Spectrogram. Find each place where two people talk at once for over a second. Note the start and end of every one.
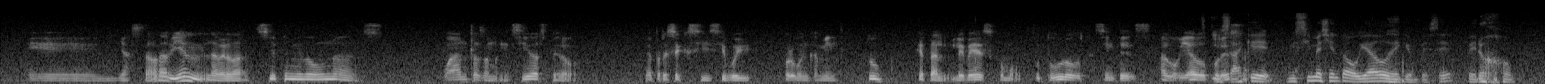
none

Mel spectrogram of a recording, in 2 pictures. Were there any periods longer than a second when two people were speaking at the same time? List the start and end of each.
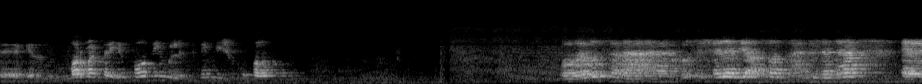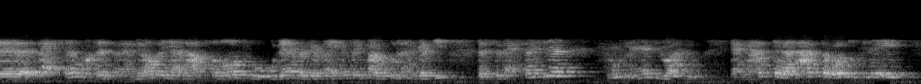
none

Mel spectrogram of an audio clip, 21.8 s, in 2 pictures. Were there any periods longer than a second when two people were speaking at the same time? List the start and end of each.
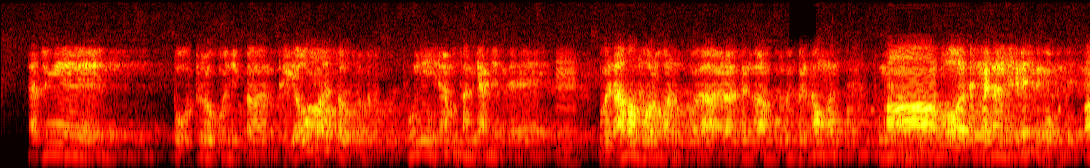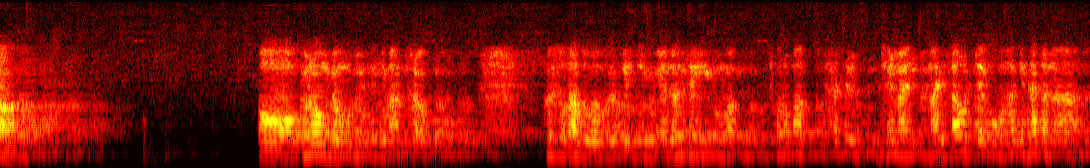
8.8-11.0

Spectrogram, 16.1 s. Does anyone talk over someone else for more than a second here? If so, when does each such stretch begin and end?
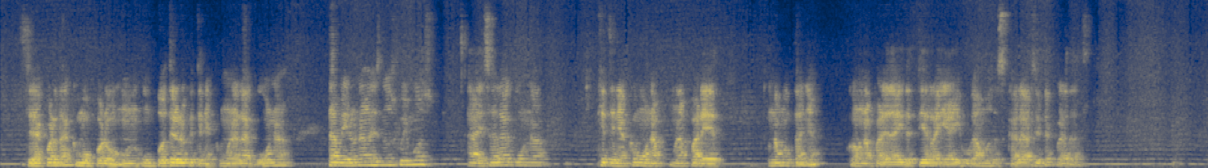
none

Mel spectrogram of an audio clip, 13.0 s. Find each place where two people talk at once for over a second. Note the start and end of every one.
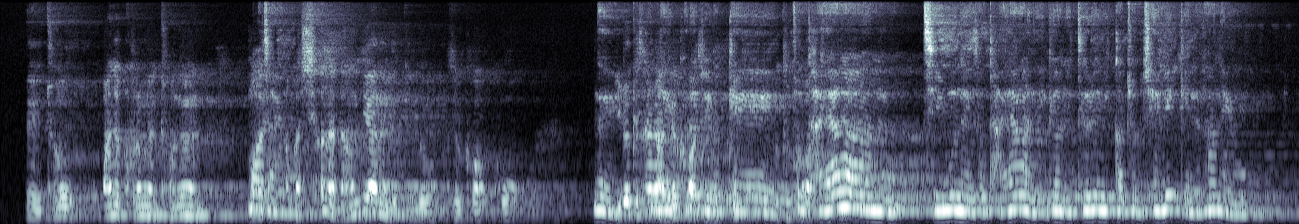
6.2-8.4

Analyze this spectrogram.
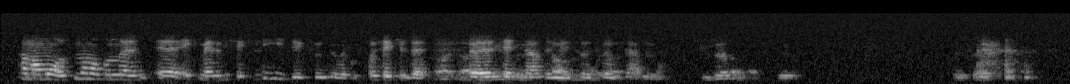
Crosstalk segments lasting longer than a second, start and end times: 4.7-6.3

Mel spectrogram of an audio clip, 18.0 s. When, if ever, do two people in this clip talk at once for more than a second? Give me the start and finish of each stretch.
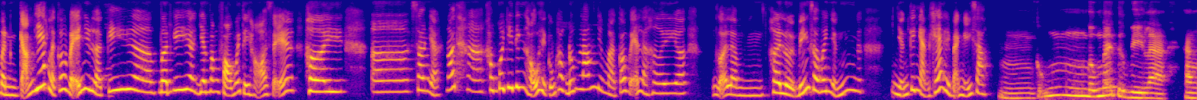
none

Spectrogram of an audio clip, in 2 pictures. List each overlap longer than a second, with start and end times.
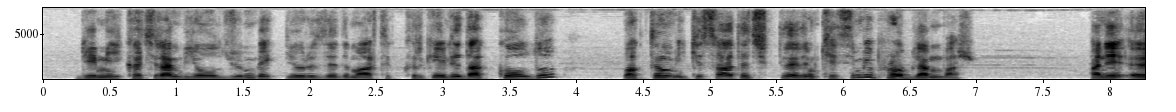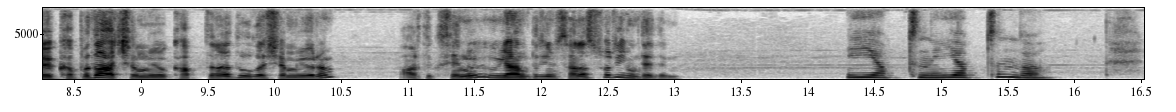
none

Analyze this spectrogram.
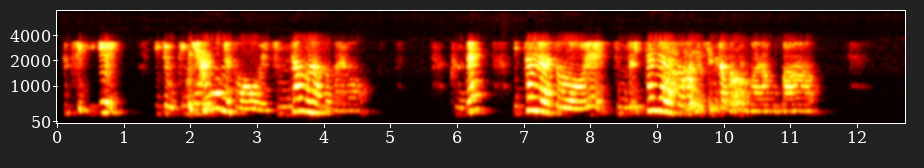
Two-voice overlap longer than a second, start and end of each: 9.1-10.4

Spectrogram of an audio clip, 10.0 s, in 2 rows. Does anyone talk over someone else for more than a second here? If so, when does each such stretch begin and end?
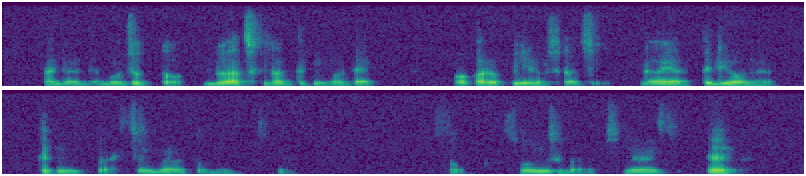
none

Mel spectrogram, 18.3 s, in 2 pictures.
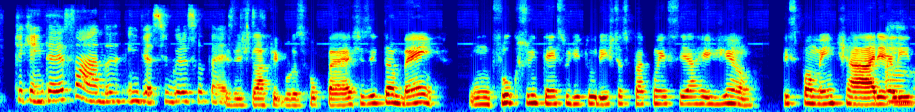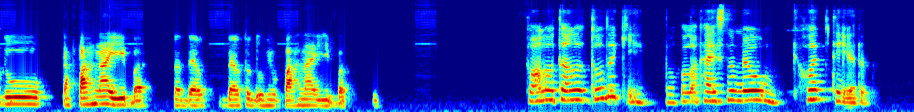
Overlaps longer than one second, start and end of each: none

